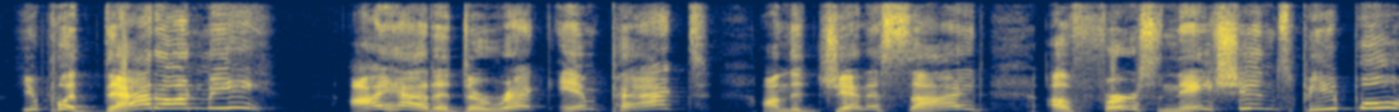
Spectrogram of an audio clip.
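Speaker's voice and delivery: loud, high, incredulous outburst; indignant shouting. Real, not acted. Radio host rails at being blamed for genocide, indignant shouting. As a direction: shout it in stung disbelief, dragging the key words. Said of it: "Sorry, I'm shouting".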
